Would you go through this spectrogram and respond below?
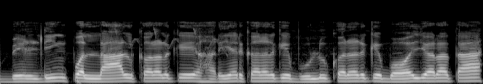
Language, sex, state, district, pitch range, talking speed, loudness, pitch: Bhojpuri, male, Bihar, Muzaffarpur, 135-150 Hz, 160 wpm, -17 LUFS, 145 Hz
